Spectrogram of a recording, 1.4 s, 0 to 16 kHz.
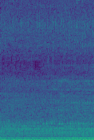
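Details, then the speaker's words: Ford F150 ute at idle after the intake fitting on the throttle body was sealed and tightened: a steady, even low idle with a soft intake hiss and no knocks or misses. The engine is breathing normally. "All good. I can hear air getting sucked into there."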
